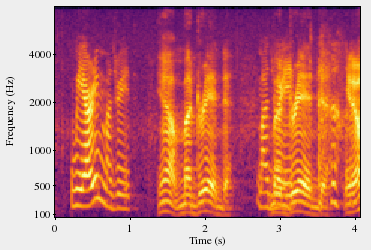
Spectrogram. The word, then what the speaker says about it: Madrid: Madrid Madrid you know in English we have to pronounce those D's yes Madrid so we have the I have the D with my tongue touching the roof of my mouth behind my teeth Madrid Madrid again Madrid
